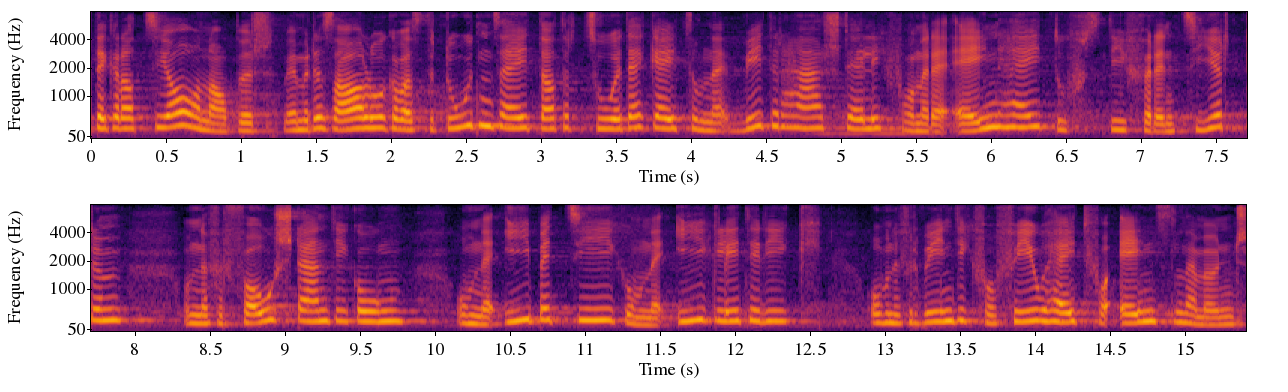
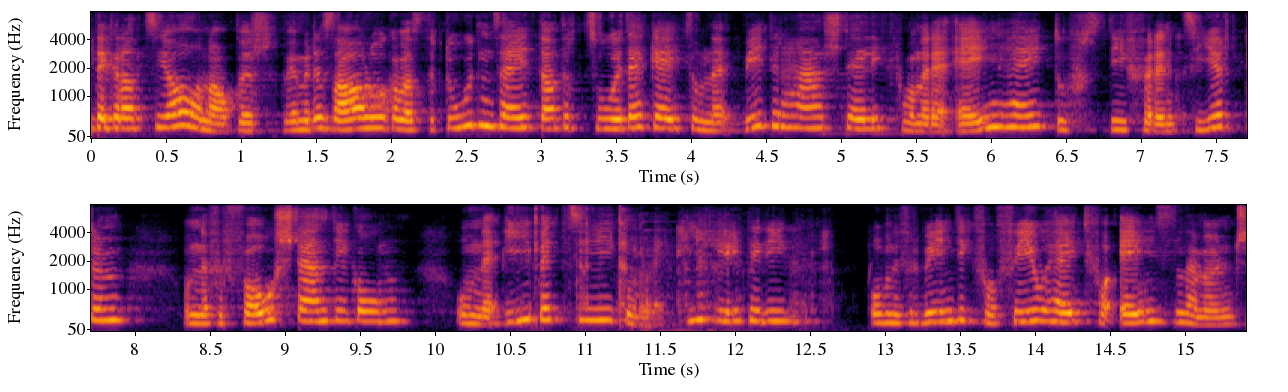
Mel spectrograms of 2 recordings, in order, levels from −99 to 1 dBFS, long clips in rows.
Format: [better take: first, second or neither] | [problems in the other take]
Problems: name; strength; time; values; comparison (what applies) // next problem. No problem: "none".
first | noise reduction (neural mask model DeepFilterNet 3)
